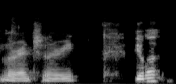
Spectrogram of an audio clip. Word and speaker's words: Laurentian: The pronunciation is Laurentian.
